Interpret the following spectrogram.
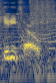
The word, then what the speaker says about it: Kirito: Actually, it is pronounced Kirito.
